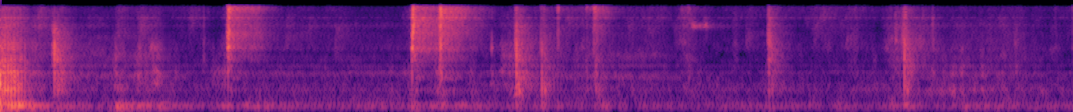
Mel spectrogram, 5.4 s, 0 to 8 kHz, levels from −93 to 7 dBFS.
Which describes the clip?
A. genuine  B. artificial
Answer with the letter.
B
